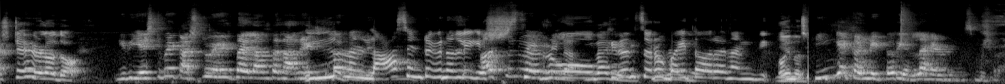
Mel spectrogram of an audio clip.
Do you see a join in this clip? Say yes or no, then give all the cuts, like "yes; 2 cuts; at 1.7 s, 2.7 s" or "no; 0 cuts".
yes; 1 cut; at 8.0 s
